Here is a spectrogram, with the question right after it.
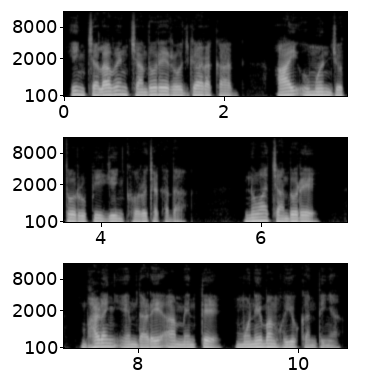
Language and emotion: Santali, sad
